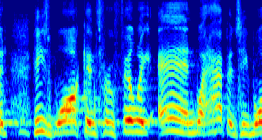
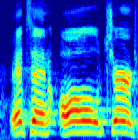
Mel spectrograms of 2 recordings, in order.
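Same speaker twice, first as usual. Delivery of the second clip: slow, laughing punchline; 3 semitones higher, 5 dB louder, slower than usual. Shown as a demonstration. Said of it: "You gotta be on Social Security".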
